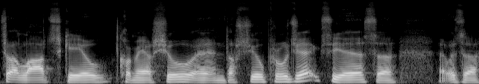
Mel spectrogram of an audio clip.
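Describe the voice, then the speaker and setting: A man speaks in a Scottish accent at a moderate pace. His pitch is medium. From Scotland, Kilsyth near Glasgow. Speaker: electrician, accident survivor. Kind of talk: interview. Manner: casual, hesitant with many fillers.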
